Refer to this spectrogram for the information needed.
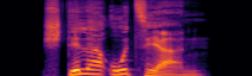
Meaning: Pacific Ocean
- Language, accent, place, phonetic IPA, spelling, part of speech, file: German, Germany, Berlin, [ˈʃtɪlɐ ˈoːt͡seaːn], Stiller Ozean, phrase, De-Stiller Ozean.ogg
